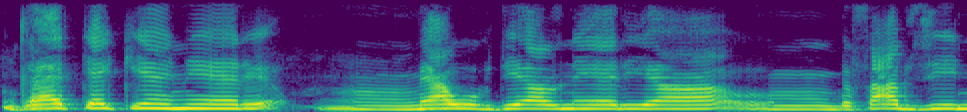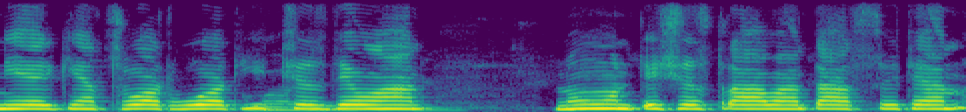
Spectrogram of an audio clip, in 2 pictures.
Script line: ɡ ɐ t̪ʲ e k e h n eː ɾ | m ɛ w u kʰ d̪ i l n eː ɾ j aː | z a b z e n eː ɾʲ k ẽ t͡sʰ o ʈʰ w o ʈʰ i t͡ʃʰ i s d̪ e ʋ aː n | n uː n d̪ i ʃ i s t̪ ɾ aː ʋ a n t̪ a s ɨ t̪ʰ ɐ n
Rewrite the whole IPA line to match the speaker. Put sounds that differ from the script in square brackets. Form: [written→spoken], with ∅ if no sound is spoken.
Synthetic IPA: ɡ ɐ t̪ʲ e k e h n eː ɾ | m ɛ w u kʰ d̪ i l n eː ɾ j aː | [z→s] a b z [e→i] n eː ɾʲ k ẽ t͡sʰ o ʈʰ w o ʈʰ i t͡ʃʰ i s d̪ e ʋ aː n | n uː n [d̪→t̪] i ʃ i s t̪ ɾ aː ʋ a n t̪ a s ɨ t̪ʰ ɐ n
